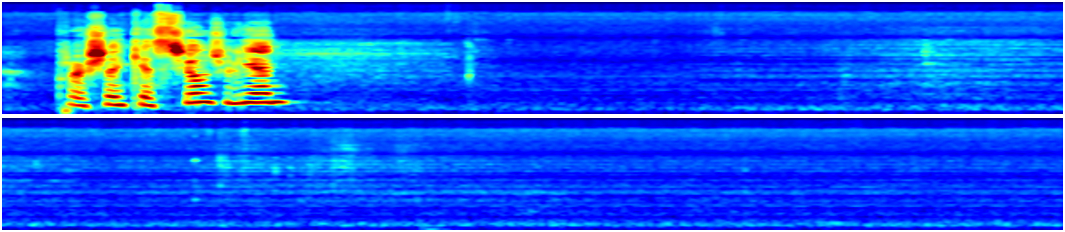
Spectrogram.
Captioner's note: speaking French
